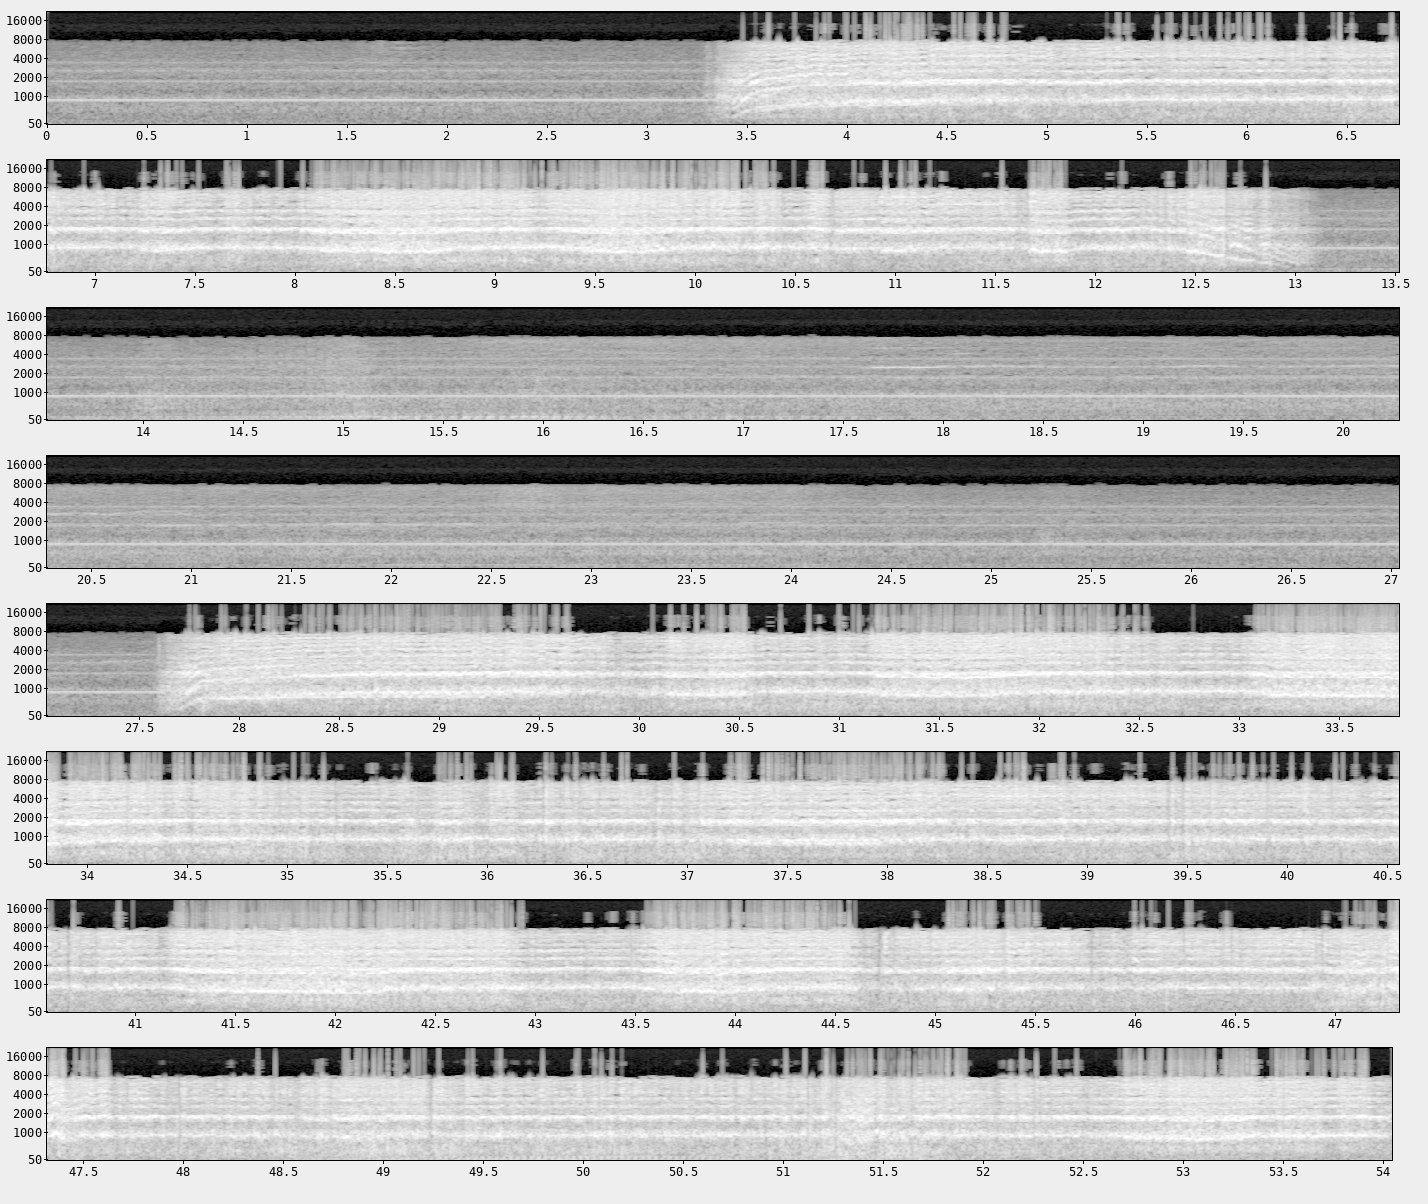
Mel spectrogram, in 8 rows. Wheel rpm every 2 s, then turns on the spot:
0, 40, 210, 230, 220, 230, 80, 0, 0, 0, 0, 0, 0, 10, 190, 220, 230, 230, 220, 230, 230, 220, 220, 230, 230, 230, 230.
none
